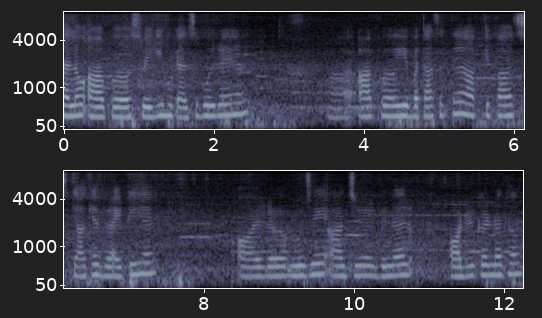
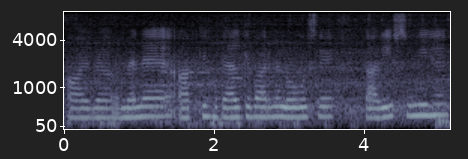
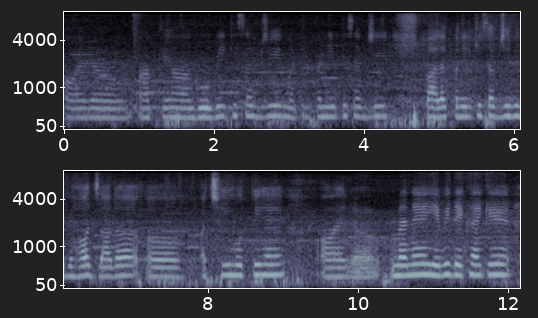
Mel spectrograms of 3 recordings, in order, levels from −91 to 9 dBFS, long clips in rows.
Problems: constant background noise, low volume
